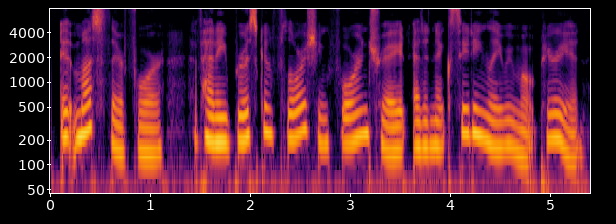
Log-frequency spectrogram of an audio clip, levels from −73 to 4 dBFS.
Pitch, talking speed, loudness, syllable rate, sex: 185 Hz, 180 wpm, -18 LUFS, 6.0 syllables/s, female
